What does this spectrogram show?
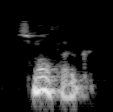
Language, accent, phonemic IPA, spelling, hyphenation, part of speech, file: English, Southern England, /ˈsmɔːlfəʊk/, smallfolk, small‧folk, noun, LL-Q1860 (eng)-smallfolk.wav
- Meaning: Small humanoid creatures, such as gnomes and halflings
